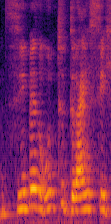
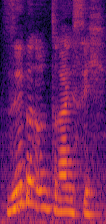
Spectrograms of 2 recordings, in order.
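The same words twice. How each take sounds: First: Every word is said fully and distinctly. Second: The middle word is slurred and reduced. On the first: The speaker calls it wrong. "실제로 발음할 때는 sieben und dreißig 이러진 않아요" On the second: The speaker calls it right. "이 정도로 요거를 이렇게 살짝 얼버무립니다"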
